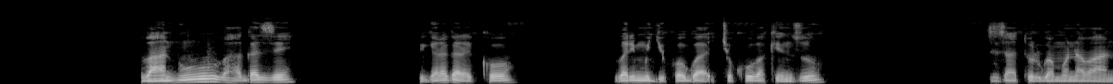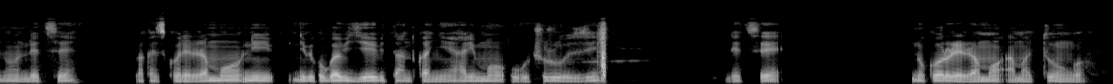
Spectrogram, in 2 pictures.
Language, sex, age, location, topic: Kinyarwanda, male, 50+, Musanze, education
